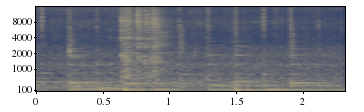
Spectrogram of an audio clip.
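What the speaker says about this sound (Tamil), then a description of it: "அடுத்தது சேர்க்குறது பொடியாக கட் பண்ண வச்ச இஞ்சி" Finely chopped ginger goes into a hot pan for rava upma, giving a steady close sizzle with stirring scrapes and a few utensil clinks against the pan.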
